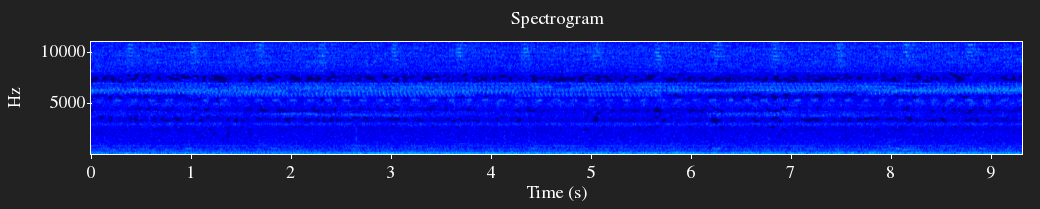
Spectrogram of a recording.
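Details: A steady summer-night chorus of crickets in a countryside forest, thin high trills blending into a continuous shimmering hiss.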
